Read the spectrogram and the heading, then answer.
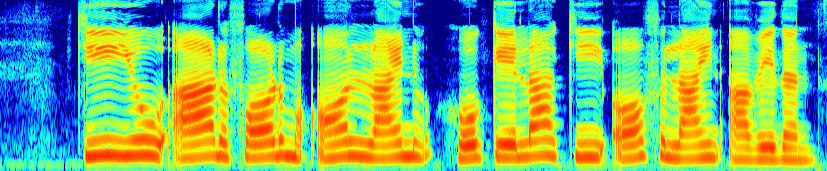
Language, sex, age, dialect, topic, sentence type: Magahi, female, 25-30, Western, banking, question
